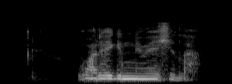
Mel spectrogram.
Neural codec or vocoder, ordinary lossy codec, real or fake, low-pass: none; AAC, 48 kbps; real; 7.2 kHz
